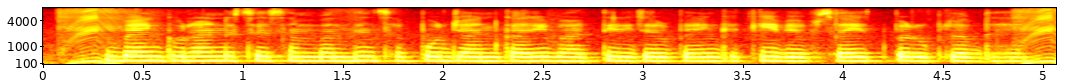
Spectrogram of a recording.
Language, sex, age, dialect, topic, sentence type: Hindi, female, 18-24, Kanauji Braj Bhasha, banking, statement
